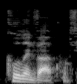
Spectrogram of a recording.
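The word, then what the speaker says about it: Kulen Vakuf: I'm wondering if you could explain to the listeners what happened in, I hope I get this pronounced right, Kulan Vakuf. Feel free to correct me when there's time. But Kulan Vakuf, yeah.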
